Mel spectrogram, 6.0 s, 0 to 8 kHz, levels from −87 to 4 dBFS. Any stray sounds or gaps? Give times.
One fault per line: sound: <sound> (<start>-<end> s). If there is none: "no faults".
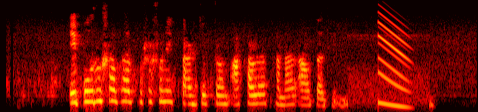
sound: chirp (4.7-5.2 s)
